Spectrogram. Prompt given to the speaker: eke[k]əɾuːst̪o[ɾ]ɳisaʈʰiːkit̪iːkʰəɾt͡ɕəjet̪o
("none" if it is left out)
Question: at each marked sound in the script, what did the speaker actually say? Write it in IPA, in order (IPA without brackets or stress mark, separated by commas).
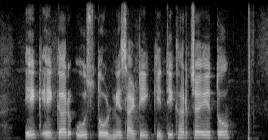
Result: k, ɽ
